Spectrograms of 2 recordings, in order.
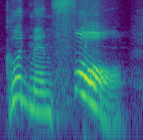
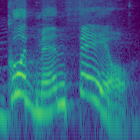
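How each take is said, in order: First: "Good men fall." much louder and slow, "fall" hit hardest; loud slow stress. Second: "Good men fail." slow, each word weighted, "Good" leaned on hardest; slow emphatic stress. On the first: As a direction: punch it out loud, landing on "fall". Preacher repeats the point louder. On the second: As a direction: lay it down slowly with "Good" stressed. Preacher stressing a point. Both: Acted.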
